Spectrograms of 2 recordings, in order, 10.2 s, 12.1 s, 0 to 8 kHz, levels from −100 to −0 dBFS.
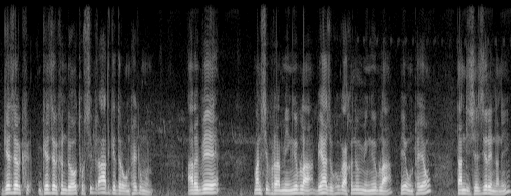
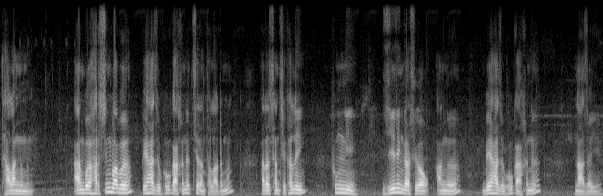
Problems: constant background noise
